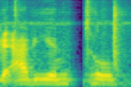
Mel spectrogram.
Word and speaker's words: Addy INTL: Which I pronounce as Addy International. I've also heard Addy Intel. I always knew it was Addy International.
